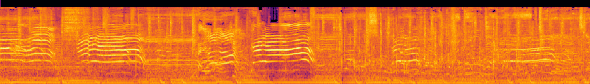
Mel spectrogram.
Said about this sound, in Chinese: 又可以听到小朋友的声音了。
